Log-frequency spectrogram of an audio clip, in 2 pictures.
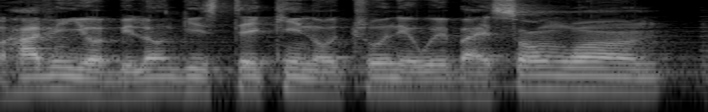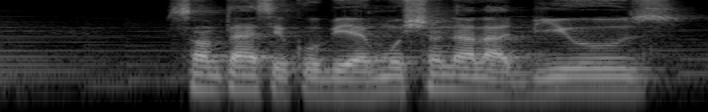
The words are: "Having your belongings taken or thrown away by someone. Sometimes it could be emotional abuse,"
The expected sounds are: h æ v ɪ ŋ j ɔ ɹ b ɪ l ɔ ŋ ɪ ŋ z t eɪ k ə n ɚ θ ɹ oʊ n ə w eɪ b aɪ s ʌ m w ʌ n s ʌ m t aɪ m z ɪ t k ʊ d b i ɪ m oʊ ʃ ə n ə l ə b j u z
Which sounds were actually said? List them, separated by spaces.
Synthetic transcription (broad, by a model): h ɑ v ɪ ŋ j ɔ b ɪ l ɔ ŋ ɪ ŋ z t eɪ k ə n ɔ t ɹ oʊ n ə w eɪ b aɪ s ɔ m w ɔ n s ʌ m t aɪ m s ɪ t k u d b i ɪ m oʊ ʃ ə n ə l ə b j u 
